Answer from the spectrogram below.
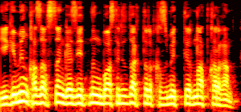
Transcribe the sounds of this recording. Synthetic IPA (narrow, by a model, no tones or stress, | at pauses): jeɡʲeme̞ɴqʰɑzɑqst̪ɑŋɡaze̞t̪ɪnɪŋbɑsrʲe̞d̪ak̚t̪o̞ɾəqʰəzme̞t̪ːe̞ɾɪnɑt̪qɑɾʁɑ̰n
